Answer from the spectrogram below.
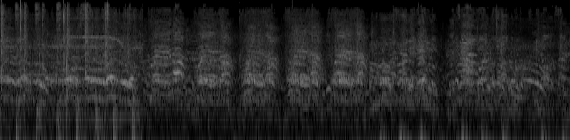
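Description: Neighbours in a cacerolada march from Plaza de San José and stop before a drug flat on calle Washington. The crowd shouts and chants in steady rhythmic bursts while frying pans and pots clang sharply, the metallic banging loudest at the start, then carried along under the loud, continuous chanting.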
